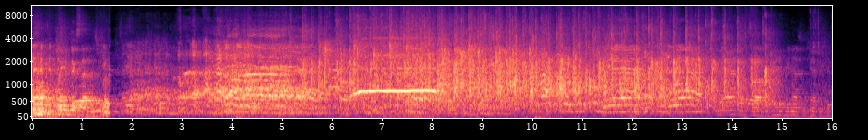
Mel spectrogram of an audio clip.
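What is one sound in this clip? A crowd of men laughs and chatters close by.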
